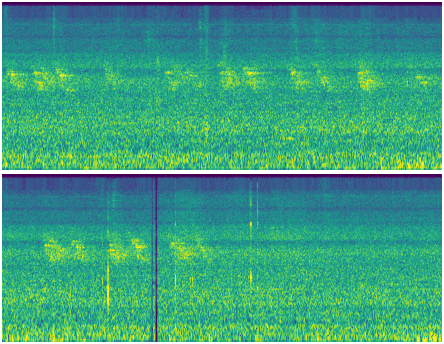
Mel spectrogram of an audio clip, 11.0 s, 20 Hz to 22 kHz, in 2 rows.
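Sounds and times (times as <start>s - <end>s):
bird chirping: 0.0s - 5.4s.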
